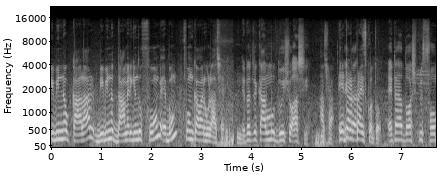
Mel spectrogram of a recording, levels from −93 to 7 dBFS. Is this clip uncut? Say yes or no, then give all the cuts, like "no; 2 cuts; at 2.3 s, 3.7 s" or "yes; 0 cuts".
no; 2 cuts; at 3.6 s, 5.2 s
